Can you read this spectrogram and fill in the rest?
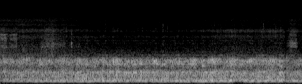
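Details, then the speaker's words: Lifted trailer wheel spun by hand: steady gritty rumble and grind from a worn-out wheel bearing, which should make no noise at all. "là on entend bien le roulement qui aiment voir normalement ça doit faire aucun bruit dans cette eau"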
